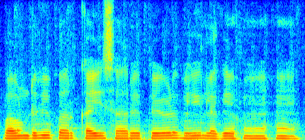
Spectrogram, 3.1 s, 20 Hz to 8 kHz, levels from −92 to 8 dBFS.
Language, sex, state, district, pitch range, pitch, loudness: Hindi, male, Uttar Pradesh, Lucknow, 140-145 Hz, 140 Hz, -14 LUFS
